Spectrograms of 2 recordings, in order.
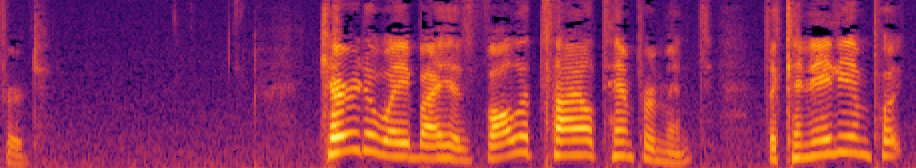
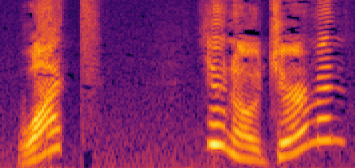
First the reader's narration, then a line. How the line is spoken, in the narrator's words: I exclaimed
